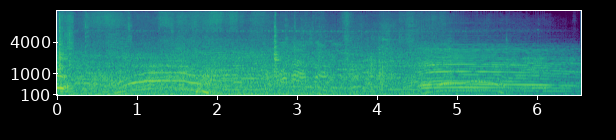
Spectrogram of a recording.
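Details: Big cow being loaded, needing four or five people to push it, giving several hoarse, swooping moos over engine rumble, fading toward the end.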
